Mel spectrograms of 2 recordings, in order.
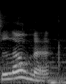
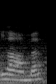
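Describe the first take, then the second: First: The first vowel sounds like 'oh'. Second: The first vowel sounds like 'ah'. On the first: The speaker calls it right. "it's Loma" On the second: The speaker calls it wrong. "It's not llama"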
